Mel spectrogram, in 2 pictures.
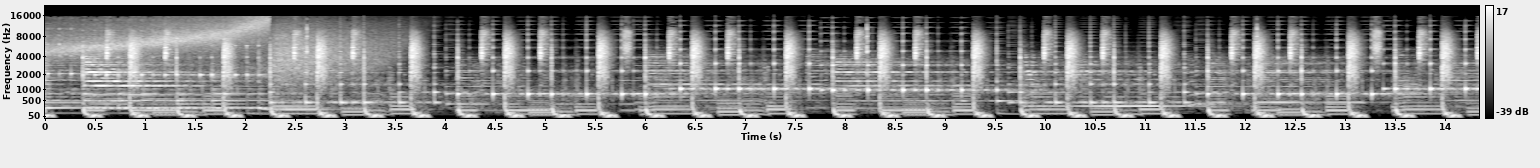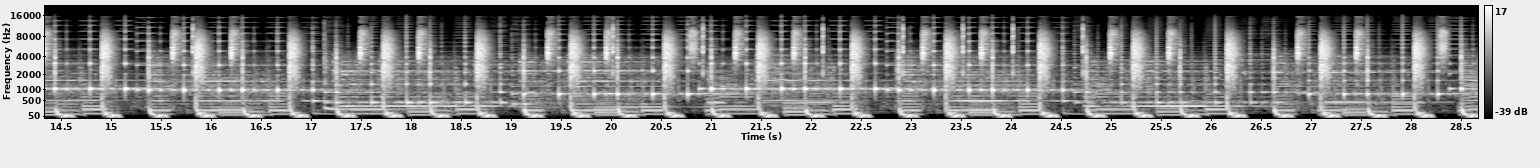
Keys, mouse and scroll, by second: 2.6-3.3 middle drag, 3.3 scroll up 3, 3.6-6.0 middle drag, 6.0 g, 8.2-10.7 middle drag, 10.7-11.1 scroll down 2, 11.1-11.8 shift+middle drag, 11.8 click, 12.3-13.3 middle drag, 13.3-13.7 scroll down 2, 13.7-14.8 middle drag, 14.8 scroll up 2, 15.6 click, 17.0 scroll down 3, 18.2-18.8 middle drag, 18.8 scroll up 2, 19.8 click, 20.6 click, 21.9 shift+click, 22.6 click, 23.3 click, 23.7 click, 24.4 shift+click, 25.4 KP_7, 25.7-26.3 scroll down 5, 26.3-27.2 shift+middle drag, 27.2 shift+d.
